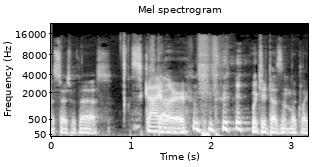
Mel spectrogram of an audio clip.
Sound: laughing

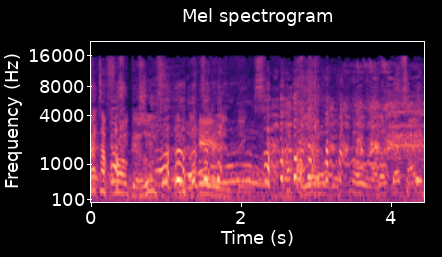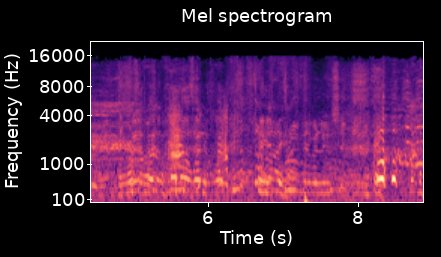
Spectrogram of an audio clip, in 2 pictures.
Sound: a lot of laughing

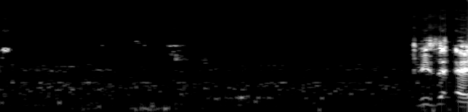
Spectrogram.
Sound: birds chirping

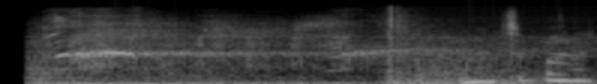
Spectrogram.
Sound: screaming

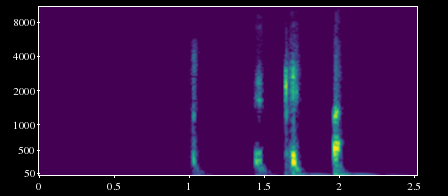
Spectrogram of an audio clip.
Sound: microphone static

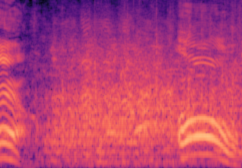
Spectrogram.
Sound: laughter

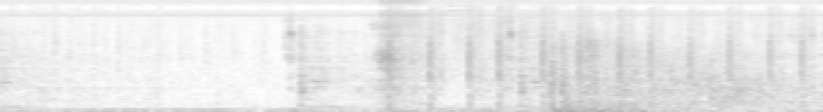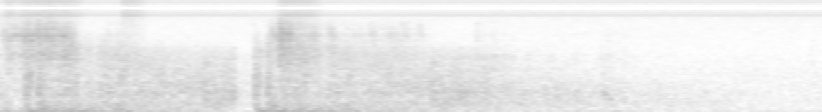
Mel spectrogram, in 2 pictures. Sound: gunfire and other weapons firing continue to be heard

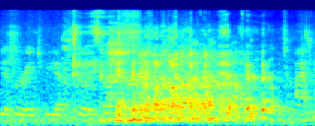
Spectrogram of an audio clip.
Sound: laughter

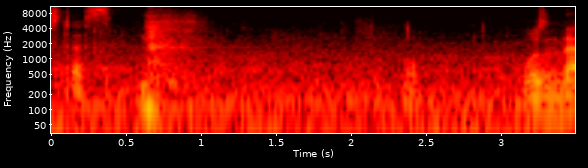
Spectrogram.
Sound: laughs

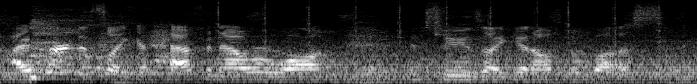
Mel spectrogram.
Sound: ticking

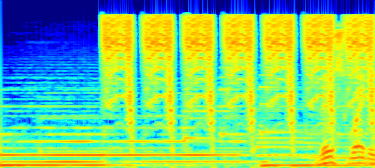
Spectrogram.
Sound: kissing

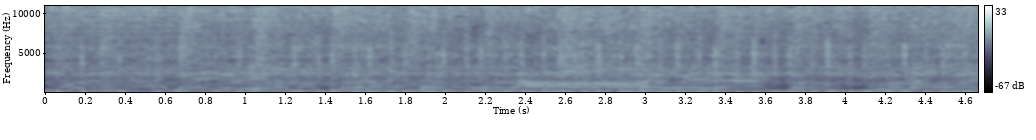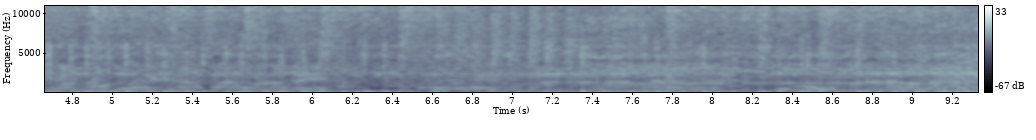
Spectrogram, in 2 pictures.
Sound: group chanting

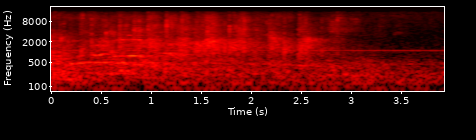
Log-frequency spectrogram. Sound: audience applauds

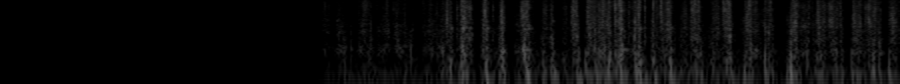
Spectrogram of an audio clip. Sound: wings flapping

